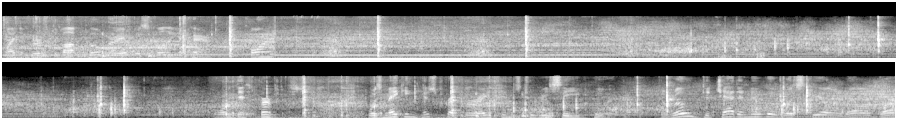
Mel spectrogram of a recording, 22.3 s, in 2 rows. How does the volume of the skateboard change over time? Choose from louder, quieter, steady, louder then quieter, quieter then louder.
steady.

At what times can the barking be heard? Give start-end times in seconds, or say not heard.
not heard.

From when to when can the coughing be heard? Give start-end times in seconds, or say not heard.
1.2-2.1, 17.1-18.0.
